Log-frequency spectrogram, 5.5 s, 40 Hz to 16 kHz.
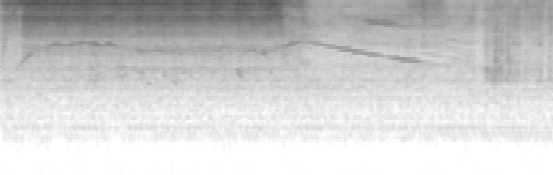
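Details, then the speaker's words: Dental drill on a 6-year-old Labrador with dental caries, a large cavity in the molar behind the carnassial tooth, removing dead tooth material before a composite filling: loud high whine, pitch falling as it winds down. "I'm going inside and from inside this little dome shape inside a little more and I'm trying to remove whatever the dead portion of the teeth is there the material inside."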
